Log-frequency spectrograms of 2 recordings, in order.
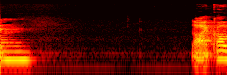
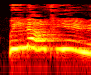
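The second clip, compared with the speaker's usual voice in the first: high, loud mock call; mock shout; 10 dB louder, slower than usual. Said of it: "he shouted back".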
